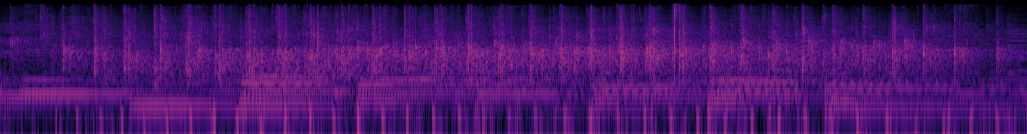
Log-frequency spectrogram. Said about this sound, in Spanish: Quiero que te pongas de pie en esta noche, le des un buen aplauso a Él.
